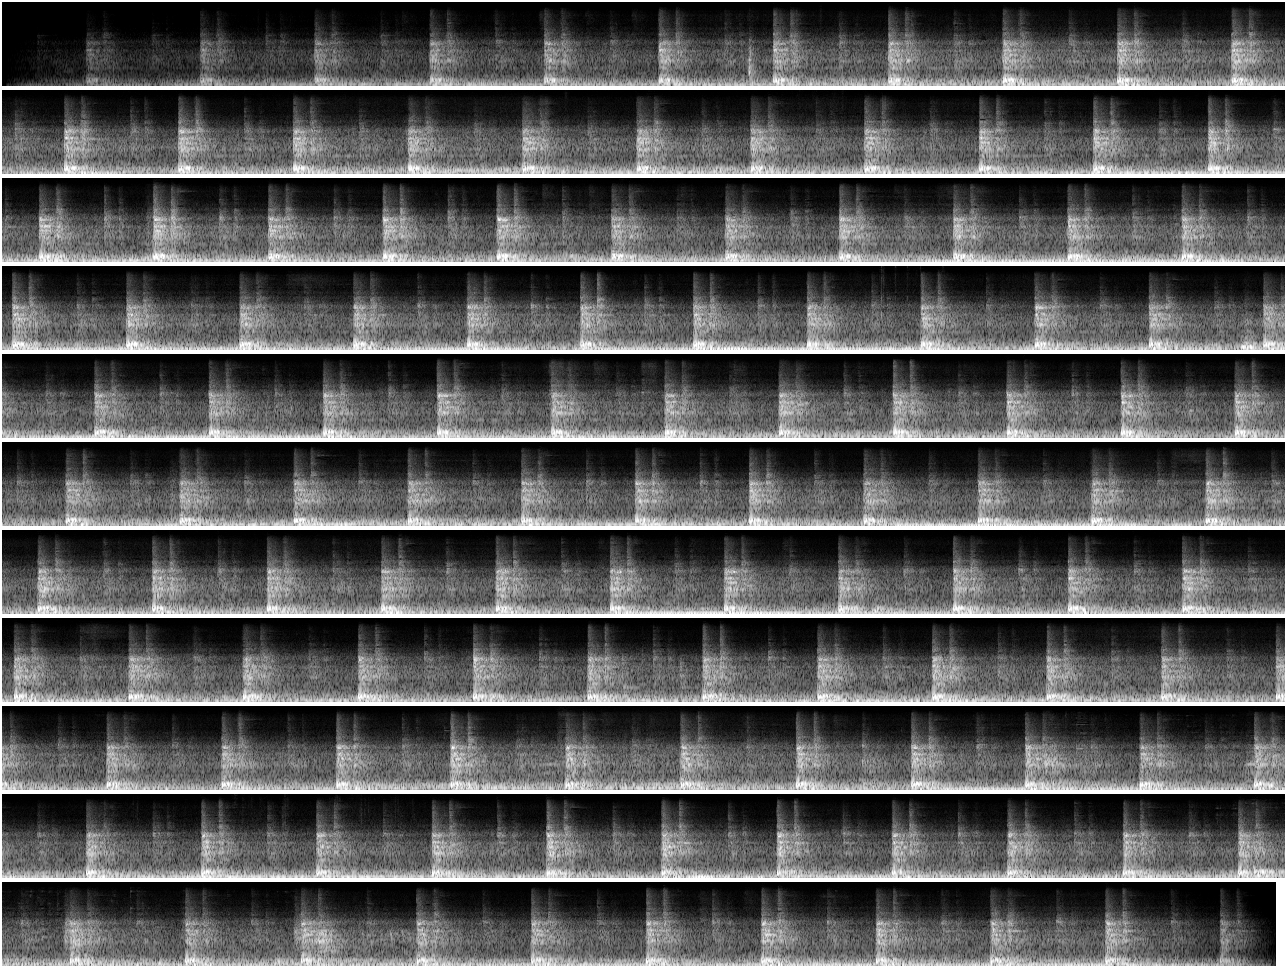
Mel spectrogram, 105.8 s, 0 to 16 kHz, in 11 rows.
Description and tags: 110817- piledriver from cab
17.08.2011: eighteenth day of ethnographic research about truck drivers culture. Renders in Denmark. The river port in the center of Renders. Unbelievable noisy and beautiful sound of piledrivers and drill. During the unload some steel staff. Sound recorded from the truck cab perspective.
drill, drone, field-recording, machine, noise, piledriver, rhythm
